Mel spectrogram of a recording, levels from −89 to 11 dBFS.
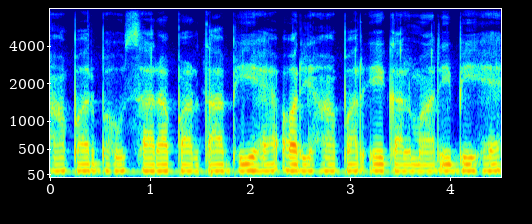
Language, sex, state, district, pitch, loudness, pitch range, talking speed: Hindi, male, Jharkhand, Ranchi, 115 Hz, -21 LUFS, 115-120 Hz, 170 wpm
